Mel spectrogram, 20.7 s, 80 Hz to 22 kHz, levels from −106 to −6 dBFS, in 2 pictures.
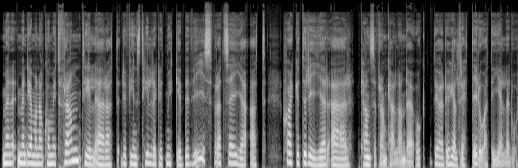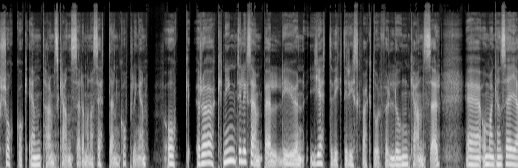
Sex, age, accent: female, 30-49, native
